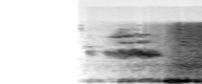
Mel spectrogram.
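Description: Complete silence for about the first second. Then faint noise and breathing at the narrator's microphone come in, growing louder just before speech resumes.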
